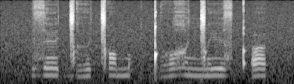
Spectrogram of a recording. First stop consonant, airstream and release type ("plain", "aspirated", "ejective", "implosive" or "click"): click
